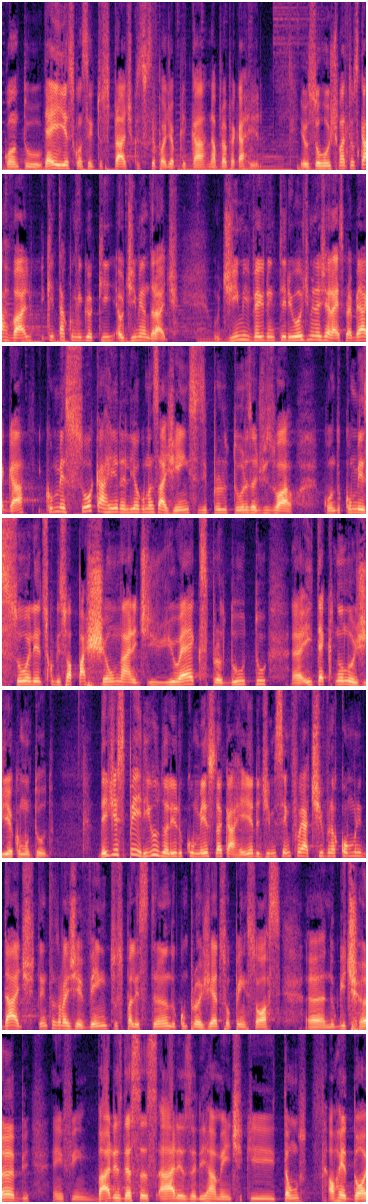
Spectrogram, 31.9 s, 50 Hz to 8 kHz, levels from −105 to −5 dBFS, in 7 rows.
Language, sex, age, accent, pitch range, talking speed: Portuguese, male, 20-39, Brazilian, 125-160 Hz, 190 wpm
